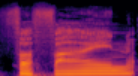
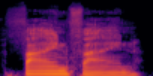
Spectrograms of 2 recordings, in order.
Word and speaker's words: Fifine: budget-friendly microphone options okay I know that their name looks like fafine or fifine but in my correspondence back and forth with them about their microphones they assured me the pronunciation is fine fine so don't give me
